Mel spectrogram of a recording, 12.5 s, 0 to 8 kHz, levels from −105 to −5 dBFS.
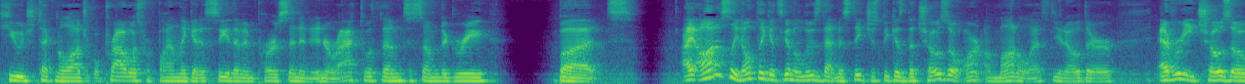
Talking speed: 190 wpm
